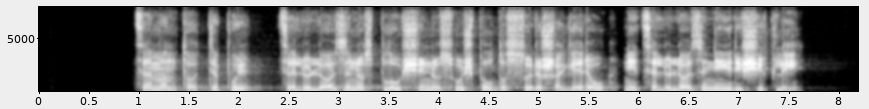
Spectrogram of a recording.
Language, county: Lithuanian, Šiauliai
